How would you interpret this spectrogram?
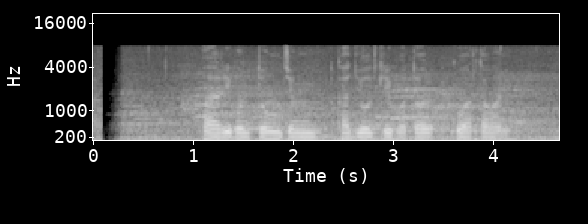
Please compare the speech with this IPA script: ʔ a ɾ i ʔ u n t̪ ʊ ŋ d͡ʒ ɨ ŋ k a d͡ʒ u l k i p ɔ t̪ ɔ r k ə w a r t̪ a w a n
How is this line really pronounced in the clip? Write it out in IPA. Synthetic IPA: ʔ a ɾ i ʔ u n t̪ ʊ ŋ d͡ʒ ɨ ŋ k a d͡ʒ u l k i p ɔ t̪ ɔ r k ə w a r t̪ a w a n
